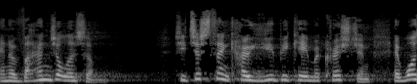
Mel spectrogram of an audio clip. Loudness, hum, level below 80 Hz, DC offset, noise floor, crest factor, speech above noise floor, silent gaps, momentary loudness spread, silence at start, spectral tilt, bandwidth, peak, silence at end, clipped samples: -29 LUFS; none; -72 dBFS; under 0.1%; -57 dBFS; 18 dB; 28 dB; none; 10 LU; 0 s; -3.5 dB/octave; 13.5 kHz; -12 dBFS; 0 s; under 0.1%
